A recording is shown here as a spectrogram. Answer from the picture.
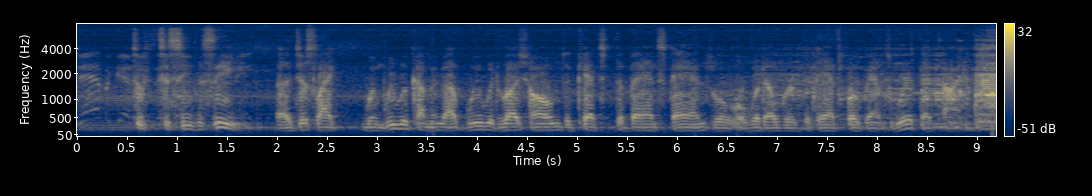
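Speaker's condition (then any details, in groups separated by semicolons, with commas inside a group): No condition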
